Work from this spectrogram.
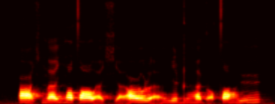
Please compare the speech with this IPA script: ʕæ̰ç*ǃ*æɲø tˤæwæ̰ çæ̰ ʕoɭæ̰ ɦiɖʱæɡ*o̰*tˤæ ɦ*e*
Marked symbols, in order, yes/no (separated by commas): no, yes, no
